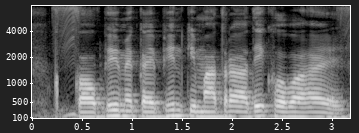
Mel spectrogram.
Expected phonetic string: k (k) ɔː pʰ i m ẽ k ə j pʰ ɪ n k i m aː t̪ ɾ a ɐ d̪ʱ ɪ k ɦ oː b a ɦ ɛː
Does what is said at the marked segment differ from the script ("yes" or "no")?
no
